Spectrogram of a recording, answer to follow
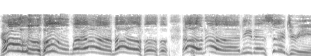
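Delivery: high, drawn-out comic wail of pain; Rodney Dangerfield. Acted. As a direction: moan in a high, hammed-up comedian's voice. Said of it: "You're Rodney Dangerfield?".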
